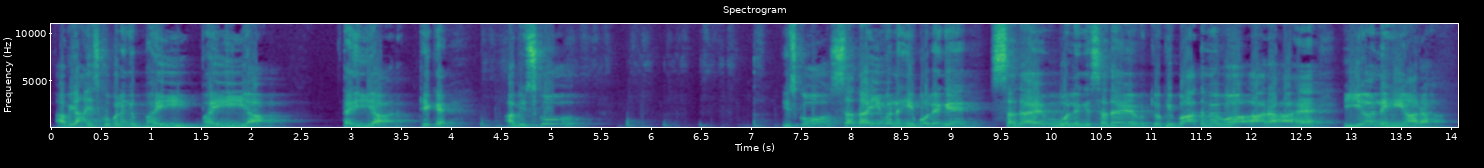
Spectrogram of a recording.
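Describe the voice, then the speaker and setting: A man teaching a spelling lesson, slowly repeating each word to show how it is said. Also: high voice, animated, echoey room. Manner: slow, careful, repeats words to show pronunciation. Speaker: Hindi grammar teacher.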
